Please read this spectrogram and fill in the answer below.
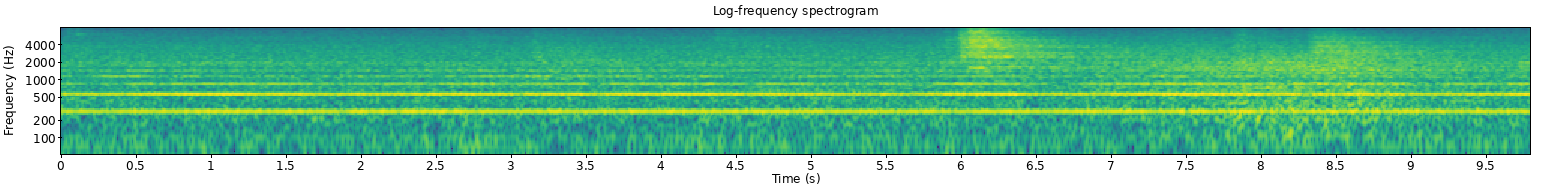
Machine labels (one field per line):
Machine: fan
